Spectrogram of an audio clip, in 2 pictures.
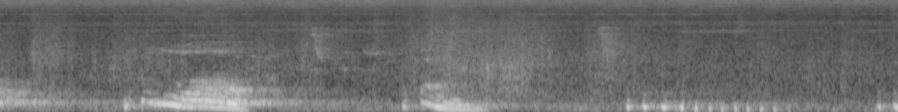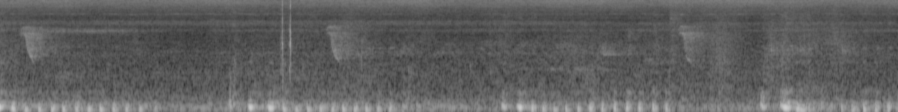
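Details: Flanged adult male Bornean orangutan (Pongo pygmaeus) at Tuanan Research Station, Central Kalimantan, Indonesia, gives a long call: booming, falling roars, then a run of deep, pulsing grumbles.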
